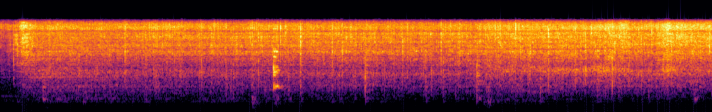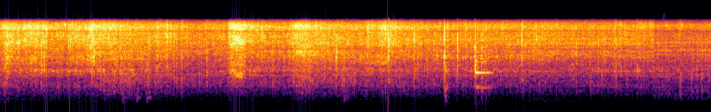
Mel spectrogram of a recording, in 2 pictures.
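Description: Two marinated pork chops sizzling on a hot, oiled plancha griddle, the sizzle starting suddenly as the first chop goes down and then running on steadily. A few light knocks of a wooden spatula against the plate.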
